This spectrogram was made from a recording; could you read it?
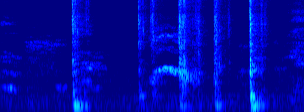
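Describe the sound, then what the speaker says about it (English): Sparse clicks of typing on a computer keyboard, a few separate keystrokes and short clusters heard close and fairly quiet, with no talking. "I'll go ahead and type in the word"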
